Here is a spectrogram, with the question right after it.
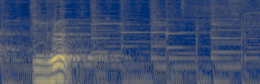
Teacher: Ang ponemang ito ay may tunog na ng. Ang velum o ang malambot na bahagi ng ating ngalangala ay dinidikitan ng ibabaw ng ating punong dila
